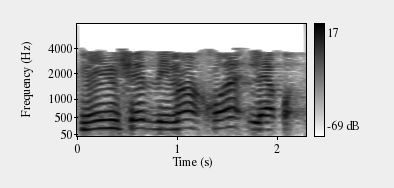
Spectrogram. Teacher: حرف الخاء حرف مستعلي، حرف اللام حرف مزلق مرقق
